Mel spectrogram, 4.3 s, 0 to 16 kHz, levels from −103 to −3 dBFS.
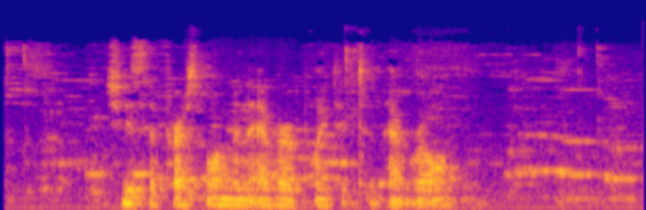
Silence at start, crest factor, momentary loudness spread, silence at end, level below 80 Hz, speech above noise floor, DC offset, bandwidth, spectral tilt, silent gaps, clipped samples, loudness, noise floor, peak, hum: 0.05 s; 18 dB; 20 LU; 0.05 s; -38 dBFS; 22 dB; under 0.1%; 8 kHz; -6.5 dB/octave; none; under 0.1%; -20 LUFS; -41 dBFS; -2 dBFS; none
